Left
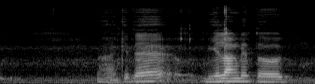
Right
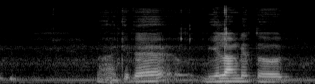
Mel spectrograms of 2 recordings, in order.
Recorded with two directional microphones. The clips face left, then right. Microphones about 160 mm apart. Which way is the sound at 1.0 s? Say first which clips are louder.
Even; 10° right (ahead or behind).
